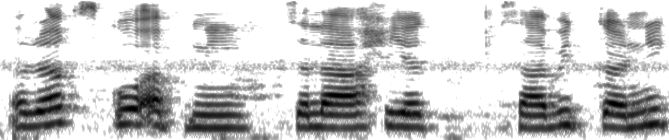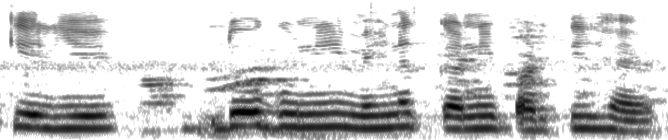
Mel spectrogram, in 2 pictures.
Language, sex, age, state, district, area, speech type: Urdu, female, 18-30, Bihar, Madhubani, urban, spontaneous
